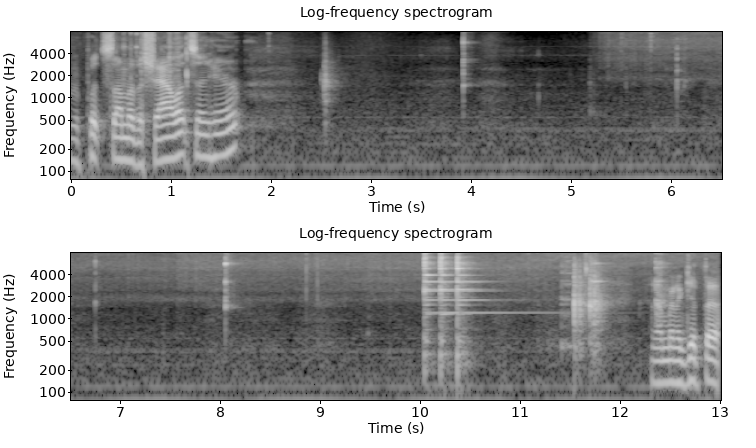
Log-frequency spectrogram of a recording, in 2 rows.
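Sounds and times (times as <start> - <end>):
shallots sizzling in butter: 5.2 - 13.0.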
